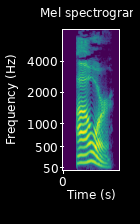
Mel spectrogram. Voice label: "hour" US English, male; everyone-can-use-english

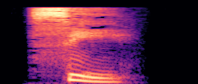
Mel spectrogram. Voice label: "see", US female; everyone-can-use-english

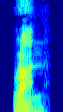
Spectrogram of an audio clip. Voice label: "run", us male

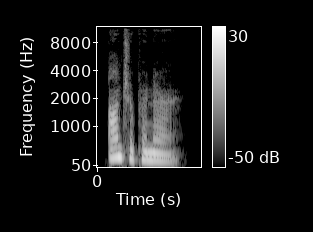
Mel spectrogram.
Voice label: "entrepreneur" US English, female; everyone-can-use-english

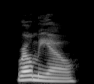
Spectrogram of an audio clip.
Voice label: "Romeo" us

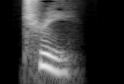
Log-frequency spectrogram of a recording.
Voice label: "tree", us female; everyone-can-use-english

